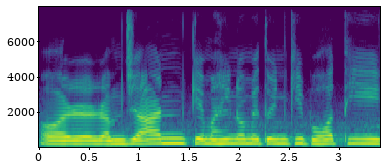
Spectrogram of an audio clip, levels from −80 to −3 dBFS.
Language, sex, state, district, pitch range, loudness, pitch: Hindi, male, Bihar, Samastipur, 220-240 Hz, -12 LUFS, 235 Hz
